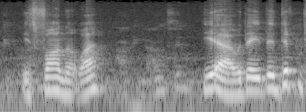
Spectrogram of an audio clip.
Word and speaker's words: Akhenaten: Because later on I read that he restored all the Avodah Zarah that his father-in-law, I think Akhenaten, his father, what? Akhenaten? Yeah, but they're different pronunciations of the name.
